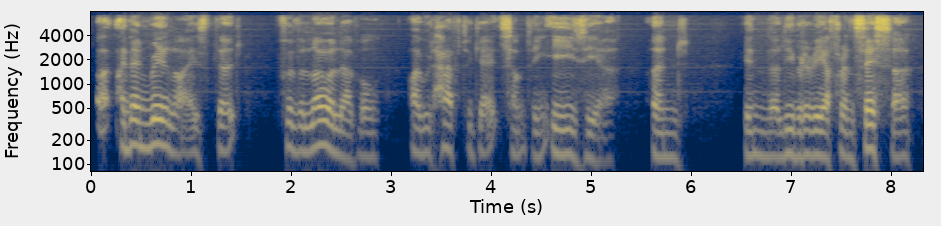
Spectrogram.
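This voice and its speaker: A man presents slides in an informal, explanatory way, like a teacher. His voice is husky and soft-edged, and he often pauses as he searches for words. The recording is dull and roomy. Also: mid-range voice, fairly even intonation. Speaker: language teacher giving a talk. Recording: muffled, roomy home recording.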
